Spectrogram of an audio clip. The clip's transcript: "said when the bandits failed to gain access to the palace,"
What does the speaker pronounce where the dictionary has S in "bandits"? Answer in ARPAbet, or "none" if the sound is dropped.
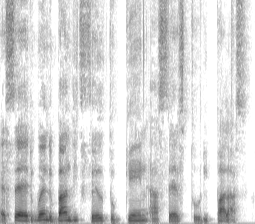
none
